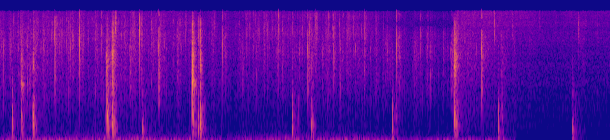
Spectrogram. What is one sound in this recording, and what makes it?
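Stone blocks crack with quick taps as they are dug out.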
